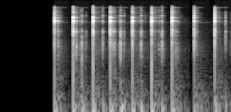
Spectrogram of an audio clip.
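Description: A plastic toy snail from a fidget bag is tapped on its eyes in a quick, steady series of sharp, dry clicks with almost no low end and no ring. The taps give a pleasant sound that is distinct from the rest of the toy.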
